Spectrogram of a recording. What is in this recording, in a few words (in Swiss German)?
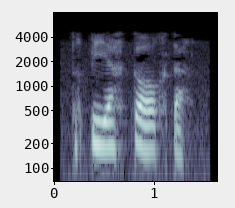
"biergarte", Alsace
